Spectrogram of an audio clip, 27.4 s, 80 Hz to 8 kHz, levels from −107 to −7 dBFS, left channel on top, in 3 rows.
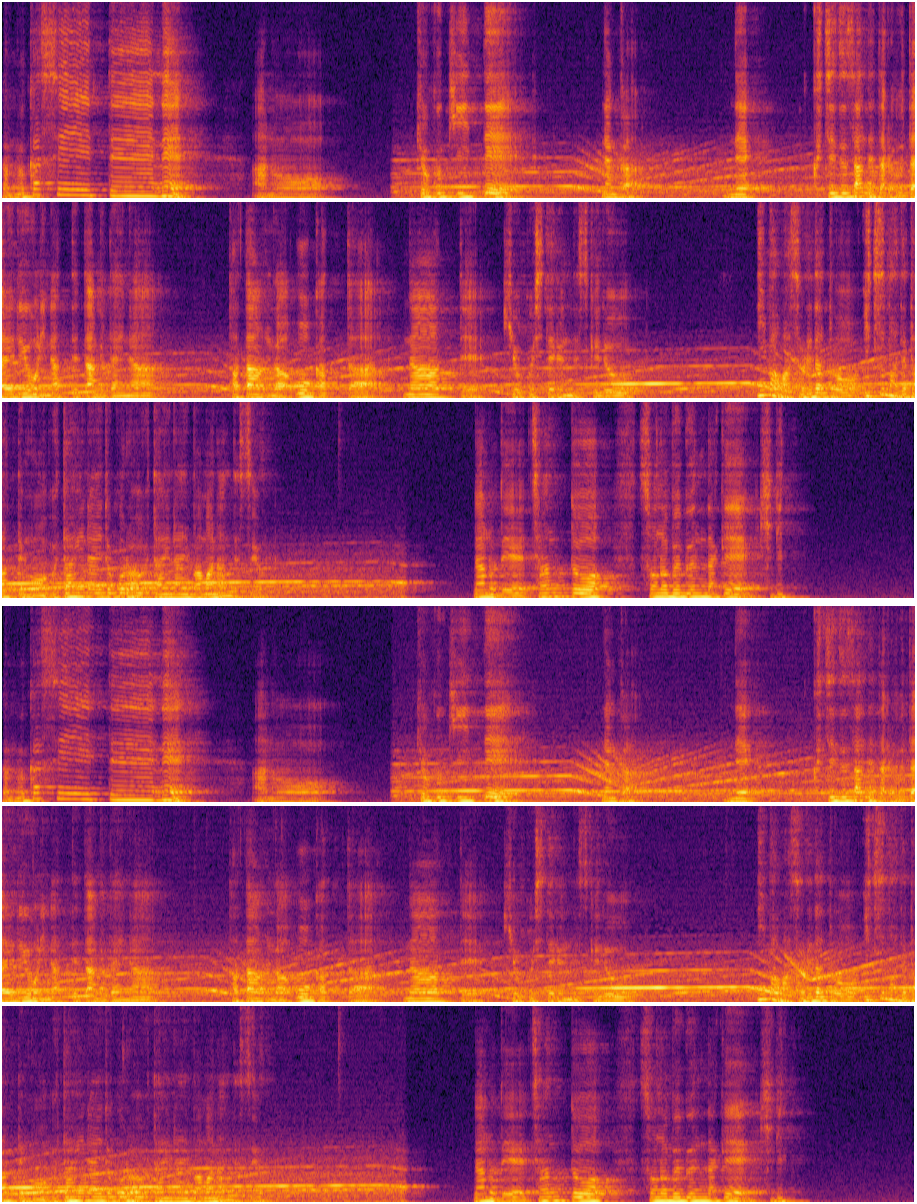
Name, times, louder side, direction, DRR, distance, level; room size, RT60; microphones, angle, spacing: voice 1, 0.0-1.9 2.5-3.2 4.1-5.2 6.0-6.4 7.2-7.5 8.1-10.7 11.4-15.4 16.7-20.9 23.0-24.3 24.7-26.1, left 1 dB, 25° left, 8 dB, 2.7 m, -21 dB
sound 1, 3.9-22.3, right 2 dB, 30° right, 1.6 m, -26 dB
25.5 x 22.5 x 5.7 m, 0.67 s
head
